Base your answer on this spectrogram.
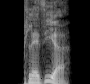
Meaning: pleasure
- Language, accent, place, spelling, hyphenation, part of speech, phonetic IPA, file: German, Germany, Berlin, Pläsier, Plä‧sier, noun, [ˌplɛˈziːɐ̯], De-Pläsier.ogg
